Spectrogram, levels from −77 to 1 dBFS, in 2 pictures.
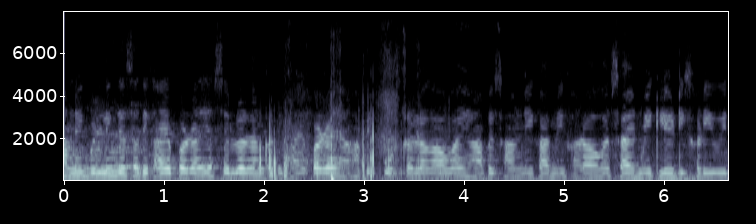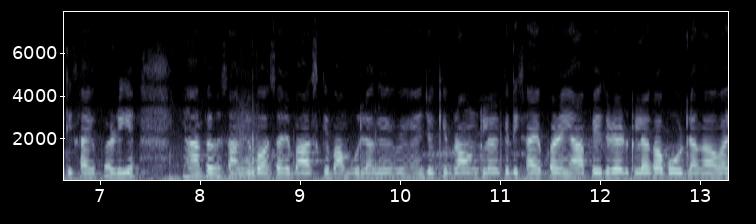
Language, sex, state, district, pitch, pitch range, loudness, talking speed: Hindi, female, Maharashtra, Chandrapur, 200 Hz, 195-205 Hz, -21 LUFS, 285 wpm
